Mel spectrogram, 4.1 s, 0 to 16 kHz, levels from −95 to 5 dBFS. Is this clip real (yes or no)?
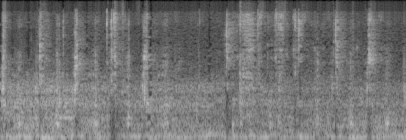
yes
